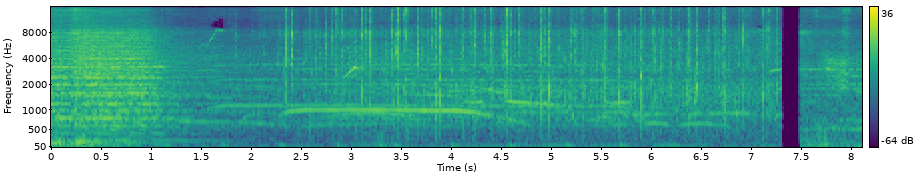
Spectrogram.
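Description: A marching band's held chord cuts off about a second in, followed by crowd cheering and applause with long whoops.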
